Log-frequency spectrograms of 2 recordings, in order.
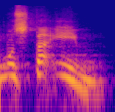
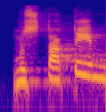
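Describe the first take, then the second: First: The middle consonant is a glottal stop. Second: The middle consonant is a deep q sound. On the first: "Orang Mesir huruf qaf menjadi huruf alif" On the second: "huruf qaf"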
